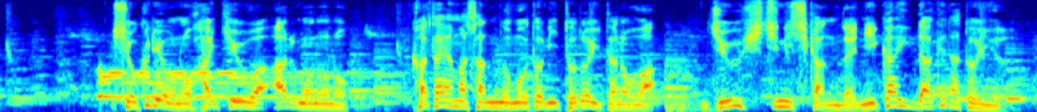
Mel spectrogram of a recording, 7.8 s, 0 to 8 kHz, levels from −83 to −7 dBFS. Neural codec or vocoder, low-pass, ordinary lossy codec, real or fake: none; none; none; real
